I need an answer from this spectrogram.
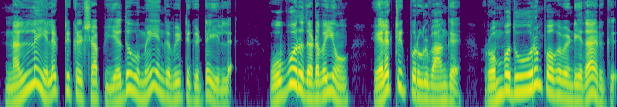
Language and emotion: Tamil, sad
